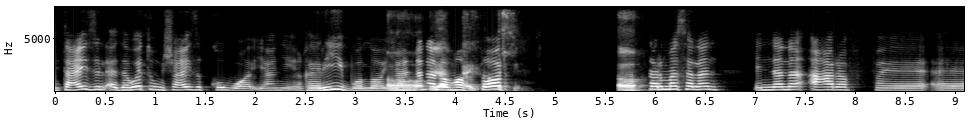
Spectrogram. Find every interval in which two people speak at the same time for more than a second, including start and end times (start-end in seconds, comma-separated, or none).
3.3-4.6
